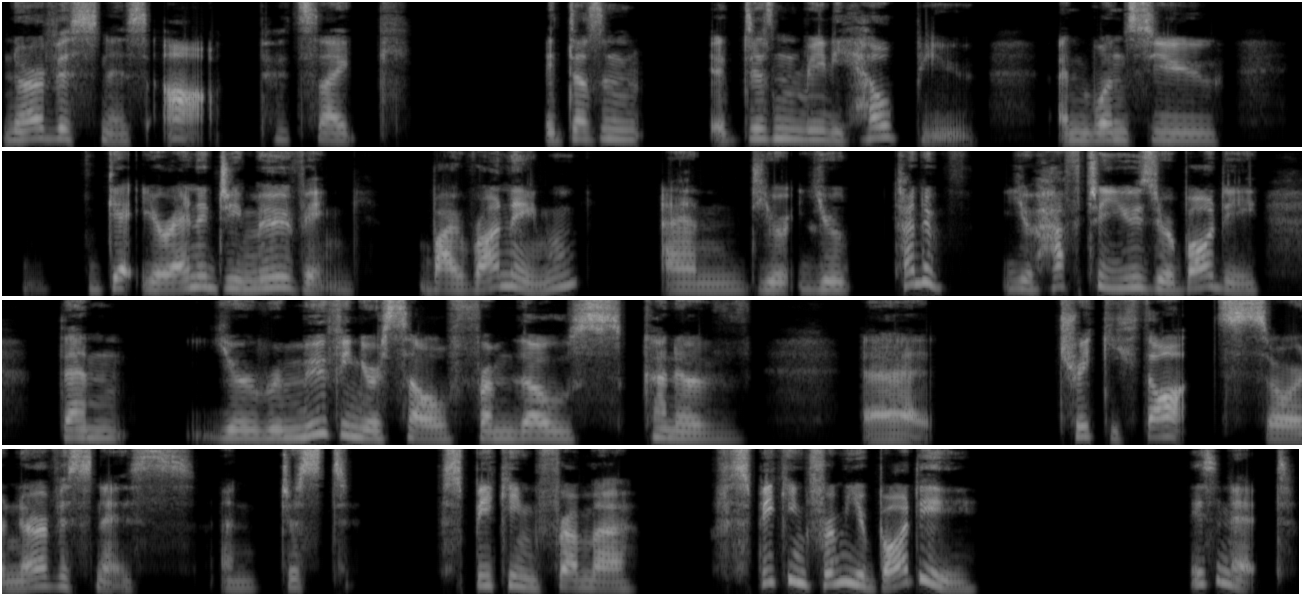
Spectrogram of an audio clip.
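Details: Adult speaker in conversation; typical speech.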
